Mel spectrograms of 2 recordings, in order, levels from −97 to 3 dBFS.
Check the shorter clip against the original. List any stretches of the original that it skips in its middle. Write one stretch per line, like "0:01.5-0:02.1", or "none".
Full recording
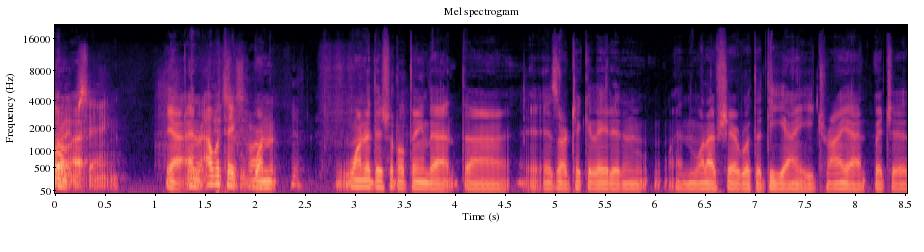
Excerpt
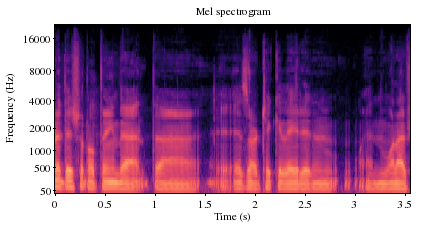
none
